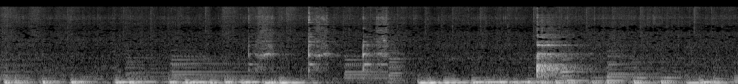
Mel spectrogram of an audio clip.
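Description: Noodles tipped from a metal pot into a sizzling wok of frying vegetables, with a metal spoon scraping them out of the pot and stirring. A sharp metal clank comes about five seconds in.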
